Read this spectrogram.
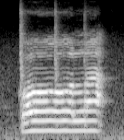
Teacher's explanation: Lanya kan miring itu mah enggak ada pemanjang enggak ada alif jadi seketukan qo la.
